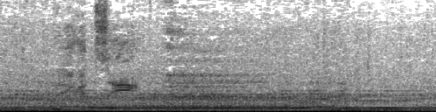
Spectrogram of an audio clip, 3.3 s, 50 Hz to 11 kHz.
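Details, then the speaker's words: Mercury two-stroke outboard test run: low even drone at steady speed, no stumbling or surging; running smoothly, bulb stays full. "back at it again maybe uh 30 seconds into it going let it run for a little while see if I can't get it to uh do the same thing again"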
